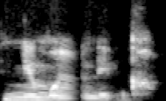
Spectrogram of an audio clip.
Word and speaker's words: mnemonic: And the letter M can be silent as well in the word mnemonic.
